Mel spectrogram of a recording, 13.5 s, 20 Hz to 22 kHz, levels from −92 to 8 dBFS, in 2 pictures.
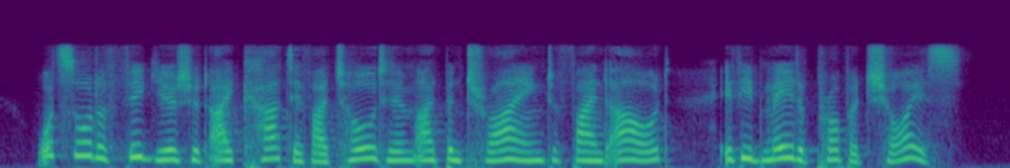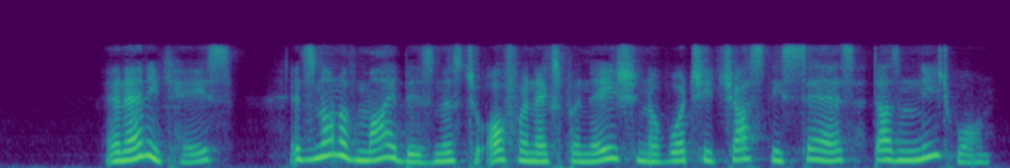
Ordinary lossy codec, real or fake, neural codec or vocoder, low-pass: AAC, 48 kbps; fake; codec, 16 kHz in and 24 kHz out, 1 kbps, XY-Tokenizer; 7.2 kHz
